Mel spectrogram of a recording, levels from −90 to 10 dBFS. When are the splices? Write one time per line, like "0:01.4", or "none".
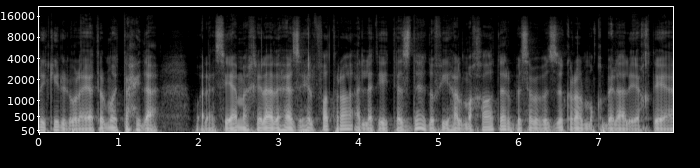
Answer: none

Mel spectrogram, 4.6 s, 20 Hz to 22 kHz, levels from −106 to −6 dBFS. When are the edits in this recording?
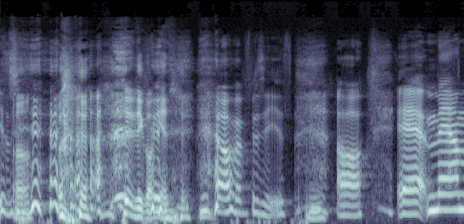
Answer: none

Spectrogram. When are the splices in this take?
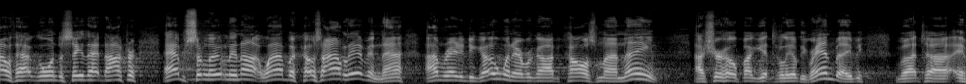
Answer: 0:03.4
0:08.0

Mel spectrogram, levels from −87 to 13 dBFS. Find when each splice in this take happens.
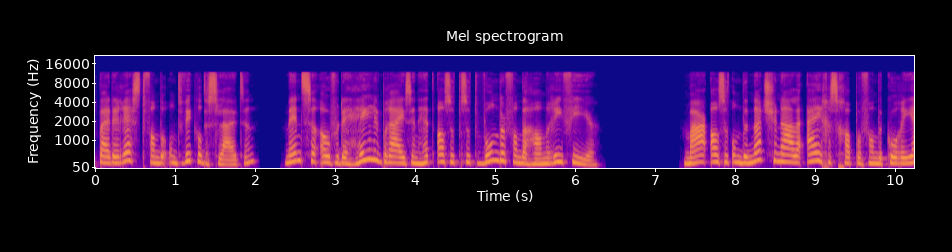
0:01.4
0:03.6
0:04.6
0:07.9

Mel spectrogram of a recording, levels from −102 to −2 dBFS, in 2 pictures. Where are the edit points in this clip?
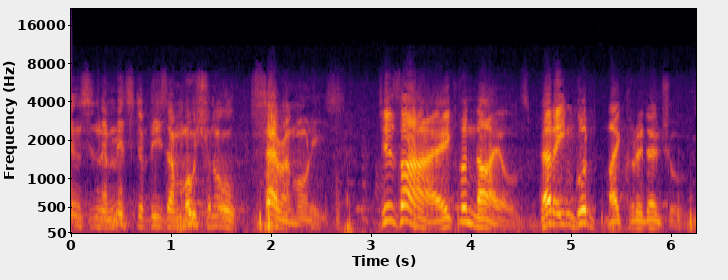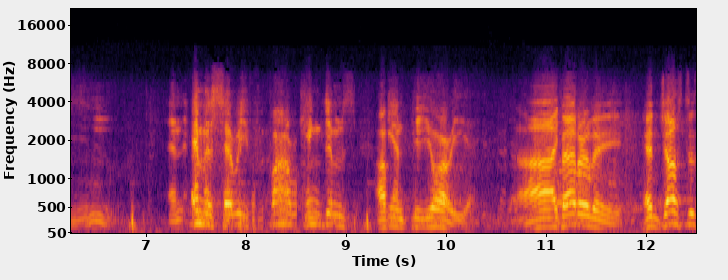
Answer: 0:01.8
0:03.8
0:05.2
0:07.4
0:08.2
0:08.5
0:09.4
0:11.1

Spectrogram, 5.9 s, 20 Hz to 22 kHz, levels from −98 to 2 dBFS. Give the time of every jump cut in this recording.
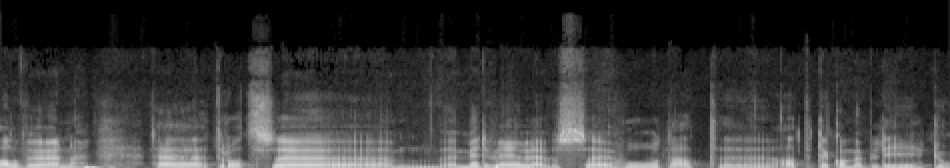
0:01.3
0:04.2

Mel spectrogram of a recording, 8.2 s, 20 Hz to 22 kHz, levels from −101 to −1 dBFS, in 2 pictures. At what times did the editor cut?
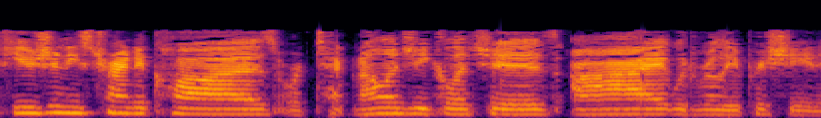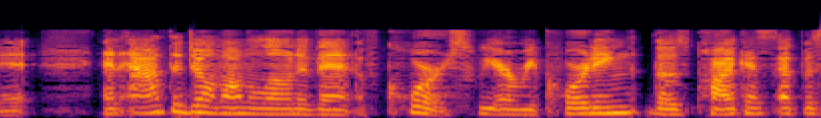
none

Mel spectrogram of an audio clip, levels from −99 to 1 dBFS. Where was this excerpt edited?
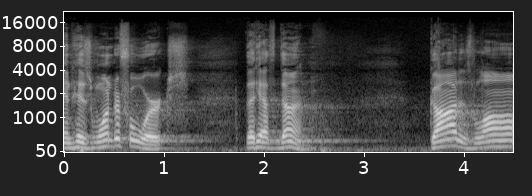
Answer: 0:01.9

